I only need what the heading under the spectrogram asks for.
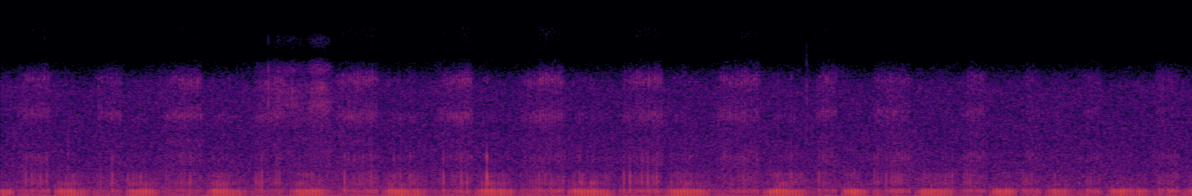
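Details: Sleeping kitten snoring: soft, low, breathy rumbles that pulse in steady bursts, roughly two per second, in a quiet indoor room with no other clear sounds.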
